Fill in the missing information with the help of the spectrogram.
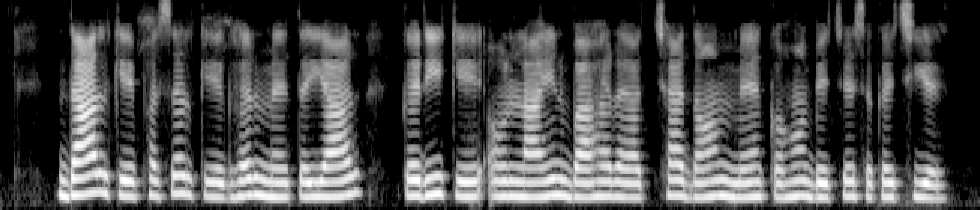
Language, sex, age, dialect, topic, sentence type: Maithili, female, 25-30, Angika, agriculture, question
